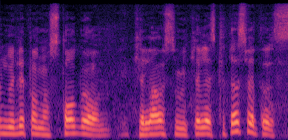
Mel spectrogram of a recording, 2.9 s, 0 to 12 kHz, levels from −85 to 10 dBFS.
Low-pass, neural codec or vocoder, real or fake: 10.8 kHz; codec, 44.1 kHz, 2.6 kbps, SNAC; fake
